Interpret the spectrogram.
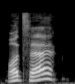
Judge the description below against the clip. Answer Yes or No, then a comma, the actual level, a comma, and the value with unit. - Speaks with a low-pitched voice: No, high, 200 Hz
